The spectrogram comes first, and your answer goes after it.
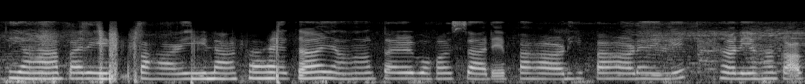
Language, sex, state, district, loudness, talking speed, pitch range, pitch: Hindi, female, Chhattisgarh, Rajnandgaon, -19 LUFS, 140 wpm, 260-275 Hz, 265 Hz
